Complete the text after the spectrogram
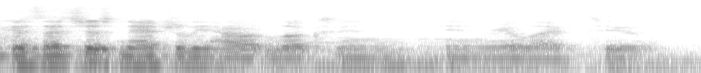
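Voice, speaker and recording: In a room with audible echo, a man with an American accent speaks at a fairly low pitch with flat, monotone intonation. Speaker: professional painter. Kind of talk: painting tutorial.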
